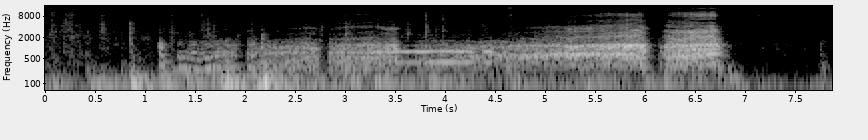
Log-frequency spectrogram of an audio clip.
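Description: A hen clucks and squawks loudly close by.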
